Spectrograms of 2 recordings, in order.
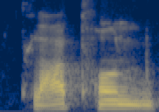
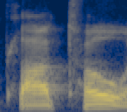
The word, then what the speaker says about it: Plato: conversation with my dad, why in English is Platon called Plateau and it's just missing the N? I have no idea, but yes, it's Platon in Greek and in Spanish. And in German, yeah. And in German. I think it's just easier to read or pronounced Plato, probably.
